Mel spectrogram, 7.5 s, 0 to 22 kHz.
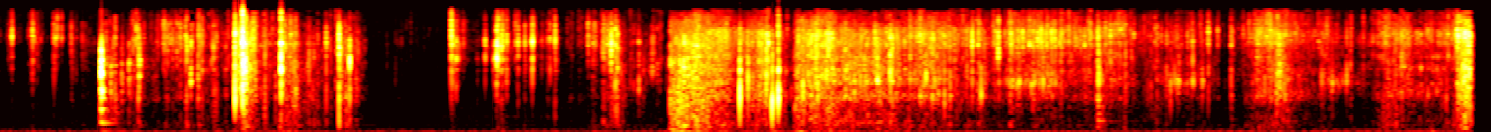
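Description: A pile of brittle, dry pink soap shavings with some speckled pieces is handled by hand. First, flakes are snapped between the fingertips in sharp, separate cracks. From about 3.3 seconds, handfuls are crushed in the palms, giving a steady, bright crunching and crinkling.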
